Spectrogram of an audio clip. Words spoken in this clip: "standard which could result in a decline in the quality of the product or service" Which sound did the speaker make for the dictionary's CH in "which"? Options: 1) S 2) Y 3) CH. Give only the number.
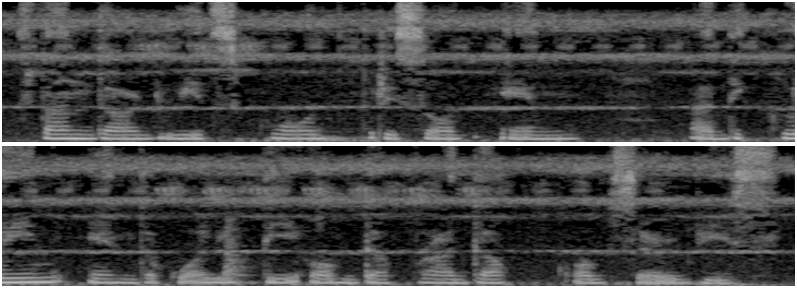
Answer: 1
